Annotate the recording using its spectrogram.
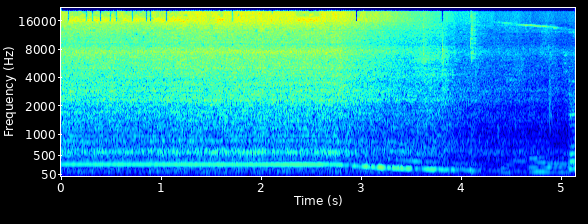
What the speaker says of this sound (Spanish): Fíjense que esta es una aspiradora inversa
